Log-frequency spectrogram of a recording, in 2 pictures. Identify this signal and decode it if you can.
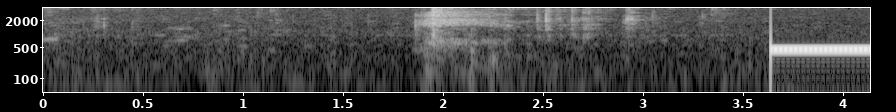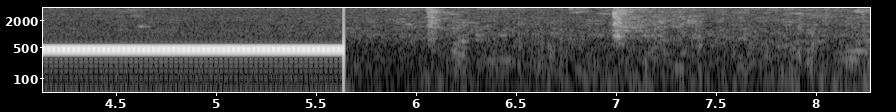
Ringback tone (North America), 440 + 480 Hz.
